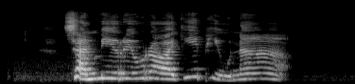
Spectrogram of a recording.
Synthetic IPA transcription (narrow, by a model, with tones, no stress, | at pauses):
t͡ɕʰa˦˥nmiː˧ɾi˦˥wɾɔː˧jt̪ʰiː˥˩pʰi˩˦wnaː˥˩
